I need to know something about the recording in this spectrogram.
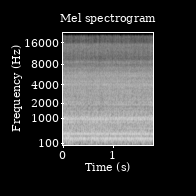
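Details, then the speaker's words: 1985 Cadillac Cimarron, all-original, 43,000 miles, base 2.0L four-cylinder, new battery, idled down warm: steady, even hum with no knocks, misses or ticking. Owner noticed a tube has come off and needs fixing. Normal idle. "great although i did notice that tubes come off i need to fix that brand new battery brand new tires no leaks no kicks gm one wire elevator but now she's idle down nice and smooth"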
